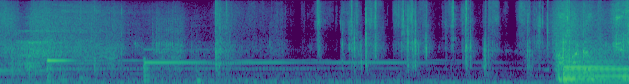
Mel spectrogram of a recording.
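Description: Soft background music with held notes, under crisp rustling and ticking of paper banknotes being handled and counted out from about two seconds in. A fuller, louder musical chord comes in near the end.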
